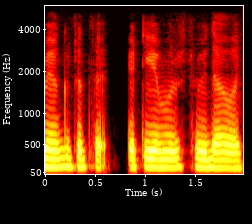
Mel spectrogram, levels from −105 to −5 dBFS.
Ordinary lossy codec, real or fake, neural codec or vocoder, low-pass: MP3, 48 kbps; real; none; 5.4 kHz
